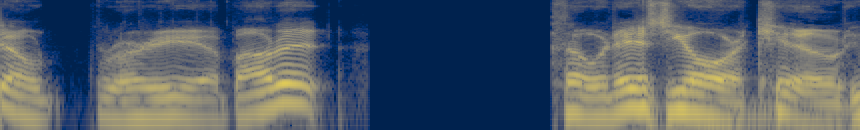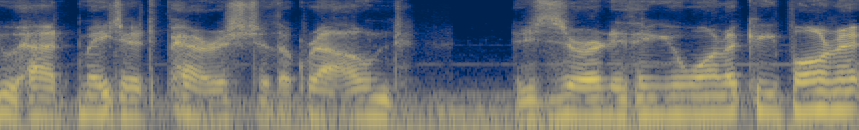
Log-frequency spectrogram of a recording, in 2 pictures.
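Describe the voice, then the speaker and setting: Putting on a raspy character voice, a man speaks at a medium pitch and moderate pace. He leaves long, frequent pauses. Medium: game stream. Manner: terse, clipped broken speech.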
